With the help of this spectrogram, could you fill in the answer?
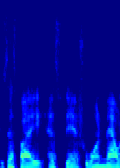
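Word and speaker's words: SxS: the native media for the camera is called s by s that's how it's pronounced uh and uh going up from the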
